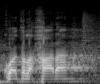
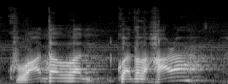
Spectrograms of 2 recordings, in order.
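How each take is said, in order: First: "Guadalajara." said smoothly in one go, falling; confident second try at "Guadalajara."; settled pronunciation. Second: Hesitant "Guadala-, Guadalajara?" tried syllable by syllable; unsure pronunciation. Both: Shown as a demonstration. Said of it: "I'm guessing I'm pronouncing this right".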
